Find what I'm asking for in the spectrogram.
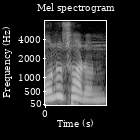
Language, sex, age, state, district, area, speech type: Bengali, female, 30-45, West Bengal, Malda, rural, read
